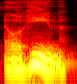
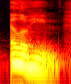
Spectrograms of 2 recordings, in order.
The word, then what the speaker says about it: Elohim: But when you add something to the end of a word in Hebrew, Hebrew likes to keep that accent on the end.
